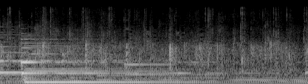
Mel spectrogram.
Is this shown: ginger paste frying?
no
